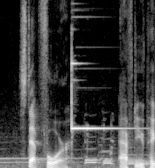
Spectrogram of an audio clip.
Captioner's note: dinging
